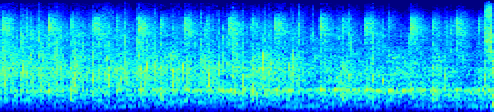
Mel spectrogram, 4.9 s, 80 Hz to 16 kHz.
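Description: A squash crowd at the men's final of the Optasia Championships 2024, Farag against Coll, applauds and cheers on its feet. The dense, steady roar of clapping runs continuously throughout.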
